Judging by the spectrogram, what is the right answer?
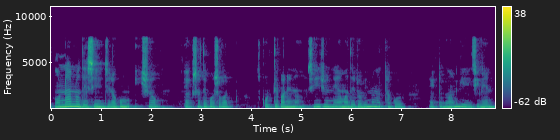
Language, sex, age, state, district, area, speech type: Bengali, female, 30-45, West Bengal, North 24 Parganas, urban, spontaneous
